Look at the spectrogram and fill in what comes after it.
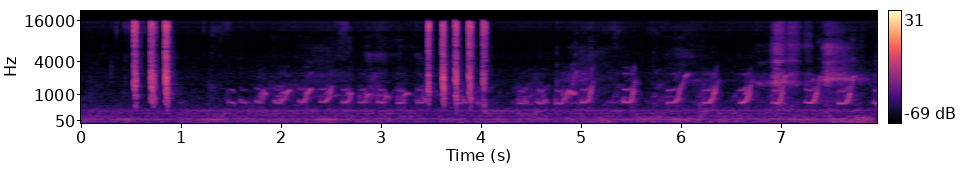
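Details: Pet hamster getting rubs and a head scratch, answering with quick runs of short upward-flicking squeaks, with several sharp clicks or taps in between and a low room hum.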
